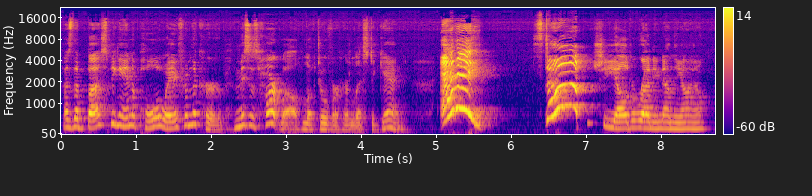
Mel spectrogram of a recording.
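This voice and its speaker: A woman reading a children's storybook aloud as a teacher would, expressive and clearly paced for young listeners. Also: mid-range voice, a little fast, few pauses, a little hiss or hum. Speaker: first grade teacher reading stories aloud.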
